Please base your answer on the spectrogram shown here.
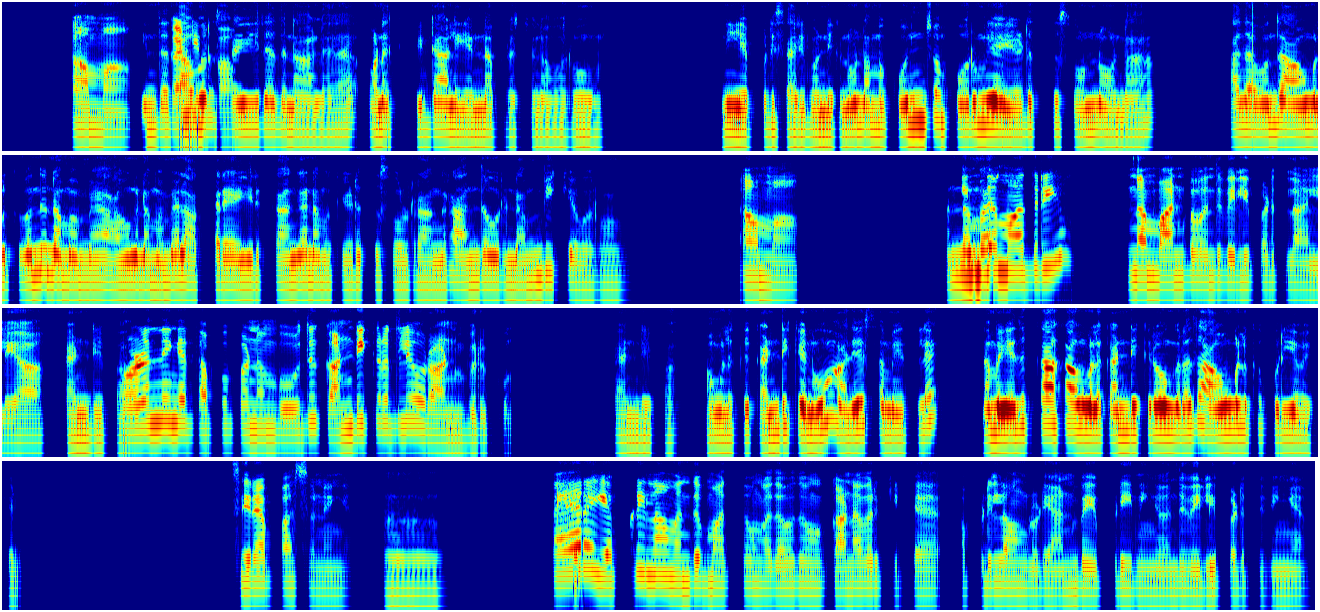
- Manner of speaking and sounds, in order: whistle; "கண்டிக்கிறதிலேயே" said as "கண்டிக்கிறதிலியு"
- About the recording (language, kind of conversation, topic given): Tamil, podcast, அன்பை வெளிப்படுத்தும்போது சொற்களையா, செய்கைகளையா—எதையே நீங்கள் அதிகம் நம்புவீர்கள்?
